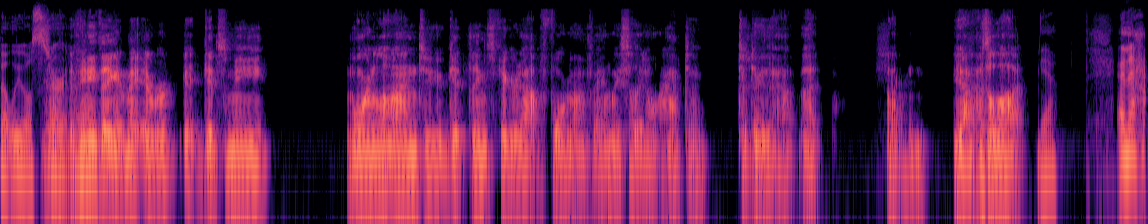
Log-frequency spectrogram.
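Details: Spasmodic dysphonia in an adult male singer whose voice goes gravelly sometimes, more when talking than singing; he works with a voice therapist before concerts and has a history of cancer diagnosis and treatment.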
